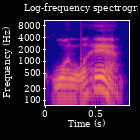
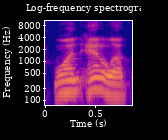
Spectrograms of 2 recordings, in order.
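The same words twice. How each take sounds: First: "one, la" run together, landing on "and"; three notes first. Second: "one" stands alone, then quick "and a la"; single note then three. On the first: Drum teacher showing the reversed rhythm, counted three notes first. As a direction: count "one, la, and" with the group before the lone beat. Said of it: "The three notes come first". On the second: Drum teacher showing the original rhythm, counted single note first. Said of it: "single note, three notes". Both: Shown as a demonstration.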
